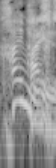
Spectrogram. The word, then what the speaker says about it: Heimlich: La siguiente fase sería la famosa maniobra de Heimlich. Creo que se pronuncia, alemán. – Heimlich, sí.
